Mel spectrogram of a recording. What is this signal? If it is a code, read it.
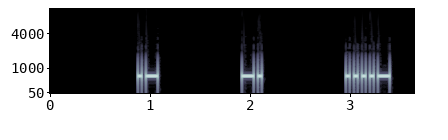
Morse code, heard as a keyed tone, about 30 wpm, spaced as for 9 wpm, 700 Hz. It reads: AN4
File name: Lesson 18e - Letter m - Three Characters 30wpm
